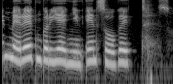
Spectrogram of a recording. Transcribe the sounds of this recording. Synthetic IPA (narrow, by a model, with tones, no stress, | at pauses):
me˨ɾe˦kŋ˦ɡo˦ɾjɛ˦ɲi˨ne˦nso˨ɡe˦t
